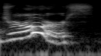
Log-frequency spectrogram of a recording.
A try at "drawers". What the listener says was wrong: You put a weird emphasis on like R?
